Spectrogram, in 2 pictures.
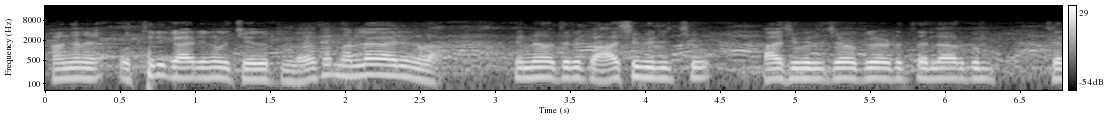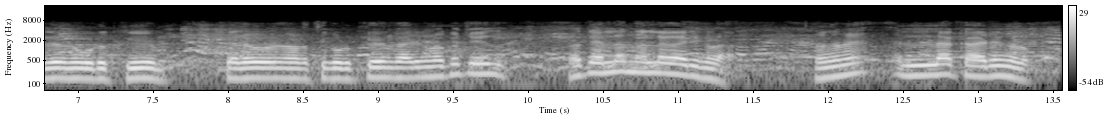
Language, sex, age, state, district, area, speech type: Malayalam, male, 60+, Kerala, Pathanamthitta, rural, spontaneous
